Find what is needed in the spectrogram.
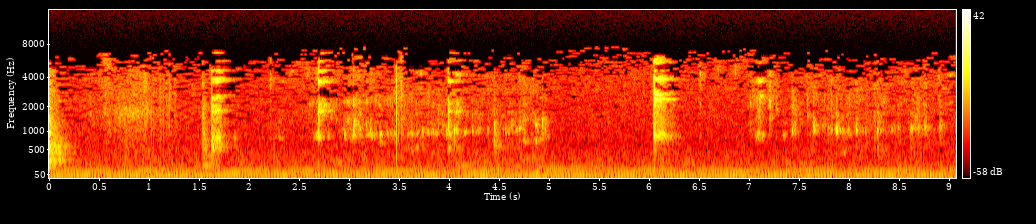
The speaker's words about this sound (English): Now, let's pour that toast. Mm.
